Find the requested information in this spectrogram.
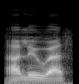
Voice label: "alloas", skanska ord

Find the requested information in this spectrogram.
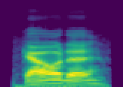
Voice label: "skade", skanska ord

